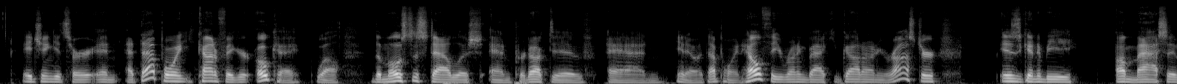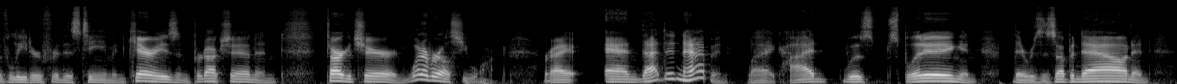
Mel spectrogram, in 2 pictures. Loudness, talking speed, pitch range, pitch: -23 LUFS, 180 wpm, 105-130 Hz, 115 Hz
